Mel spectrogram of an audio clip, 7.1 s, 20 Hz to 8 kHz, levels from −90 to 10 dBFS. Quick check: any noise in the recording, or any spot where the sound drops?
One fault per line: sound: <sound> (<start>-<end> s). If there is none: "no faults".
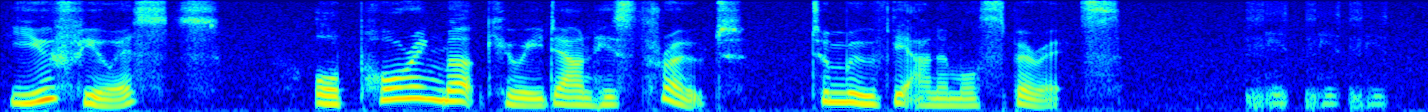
sound: laugh (6.2-6.9 s)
